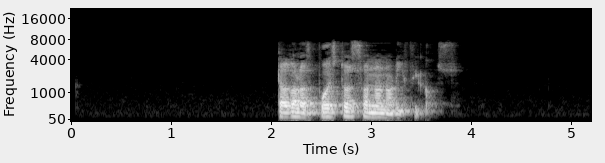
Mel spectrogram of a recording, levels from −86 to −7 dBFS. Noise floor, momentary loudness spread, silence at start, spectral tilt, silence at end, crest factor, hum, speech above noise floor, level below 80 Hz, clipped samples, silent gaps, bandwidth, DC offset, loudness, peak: -76 dBFS; 17 LU; 2.05 s; -6.5 dB/octave; 1.6 s; 20 dB; none; 60 dB; -60 dBFS; under 0.1%; none; 7.8 kHz; under 0.1%; -17 LUFS; -2 dBFS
